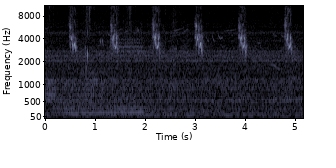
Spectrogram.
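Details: Osprey at its nest in Charlo, Montana, recorded by a nest camera on 26 June 2018 around dawn; six sharp high chirps, each slightly slurred, come about every second over a steady low hum.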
